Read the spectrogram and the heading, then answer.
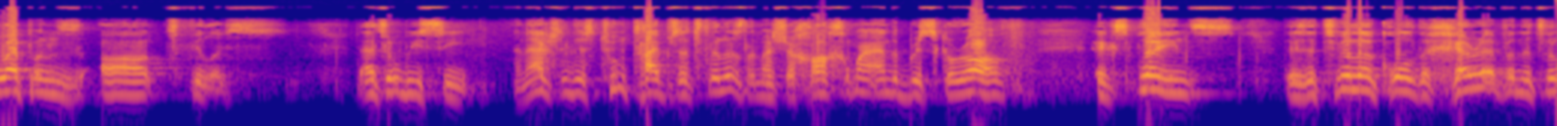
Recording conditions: large echoing room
